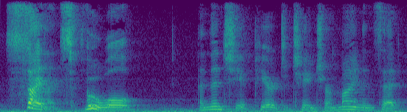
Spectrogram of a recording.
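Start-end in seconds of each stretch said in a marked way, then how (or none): 0.1-1.4 loud harsh witch snap; cold furious command. A narrator's reading. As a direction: bite it off like a furious queen. Witch snaps at Edmund.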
